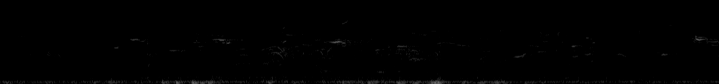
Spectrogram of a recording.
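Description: Faint, scattered chirps and calls of several small birds, over a low rumble that swells now and then.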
